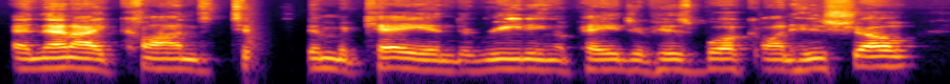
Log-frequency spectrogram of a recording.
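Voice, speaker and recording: A man's voice: steady tone, measured pace. A man, an author and audiobook narrator, chatting casually on a live stream about his home recording setup, a little self-deprecating, with frequent restarts. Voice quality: slightly high voice. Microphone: cheap stand mic in a foam sound box.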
